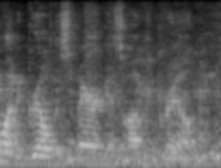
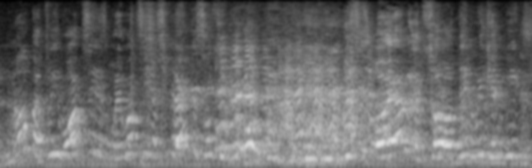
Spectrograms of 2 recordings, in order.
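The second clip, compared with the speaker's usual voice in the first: put-on high-pitched German-accented relatives; slight German accent; 11 semitones higher than usual. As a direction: lay out rules in a high, earnest German accent. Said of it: "slightly a German accent".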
